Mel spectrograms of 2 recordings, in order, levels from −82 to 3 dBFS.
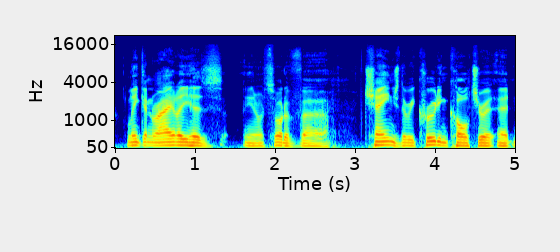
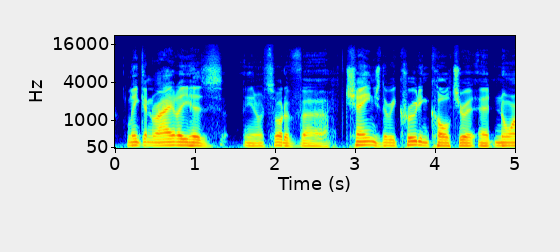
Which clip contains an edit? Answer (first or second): second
